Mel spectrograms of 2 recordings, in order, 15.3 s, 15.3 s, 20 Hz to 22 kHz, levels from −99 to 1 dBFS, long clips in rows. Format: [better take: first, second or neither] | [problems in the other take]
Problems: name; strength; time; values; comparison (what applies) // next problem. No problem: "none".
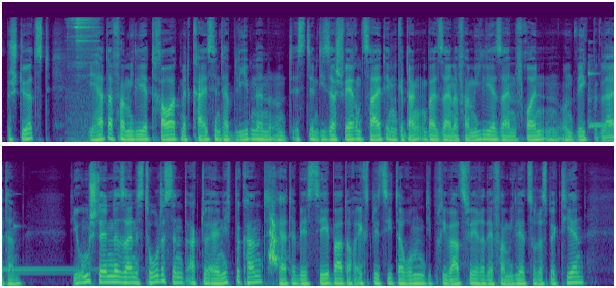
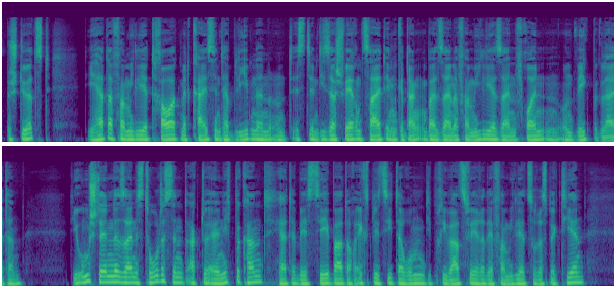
second | jangling keys; noticeable; at 1 s; peak 1 dB below the speech // doorbell; faint; from 7.5 to 9 s; peak 10 dB below the speech // dog barking; loud; at 11 s; peak level with the speech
